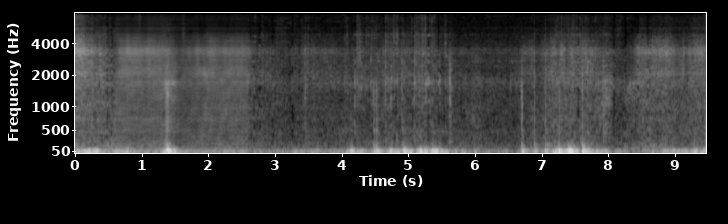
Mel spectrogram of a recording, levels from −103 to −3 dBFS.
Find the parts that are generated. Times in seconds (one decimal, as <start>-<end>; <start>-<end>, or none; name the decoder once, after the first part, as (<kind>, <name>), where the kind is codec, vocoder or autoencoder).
0.6-2.6 (vocoder, Vocos)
